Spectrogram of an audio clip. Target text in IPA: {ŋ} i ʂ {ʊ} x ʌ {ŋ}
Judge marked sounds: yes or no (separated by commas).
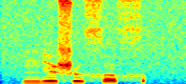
yes, no, no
